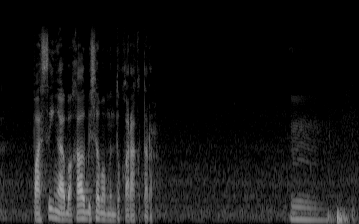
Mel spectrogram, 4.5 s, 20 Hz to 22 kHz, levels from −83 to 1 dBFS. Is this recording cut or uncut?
uncut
